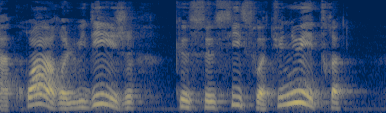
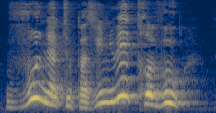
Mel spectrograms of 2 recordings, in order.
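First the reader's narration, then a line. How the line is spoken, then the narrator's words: Shrill yelping cry. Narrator (French): s'écria-t-il d'une voix glapissante comme la vague qui se brise sur les galets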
